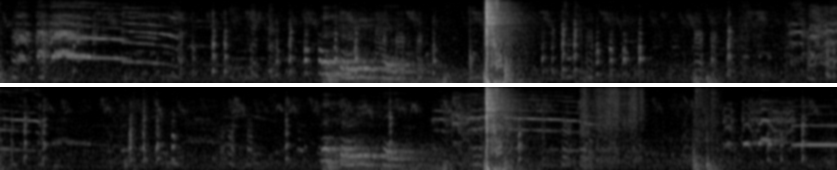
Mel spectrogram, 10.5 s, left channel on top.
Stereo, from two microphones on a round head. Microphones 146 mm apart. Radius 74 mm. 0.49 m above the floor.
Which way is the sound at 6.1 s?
10° left (ahead or behind).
